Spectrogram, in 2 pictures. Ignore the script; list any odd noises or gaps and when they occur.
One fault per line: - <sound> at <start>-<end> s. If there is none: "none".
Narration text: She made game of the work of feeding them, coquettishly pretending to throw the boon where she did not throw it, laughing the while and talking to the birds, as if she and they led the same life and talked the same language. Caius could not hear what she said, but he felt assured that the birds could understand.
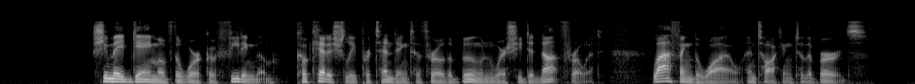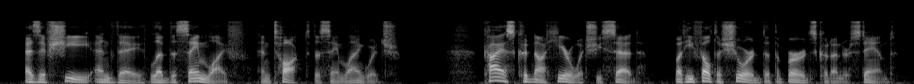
none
